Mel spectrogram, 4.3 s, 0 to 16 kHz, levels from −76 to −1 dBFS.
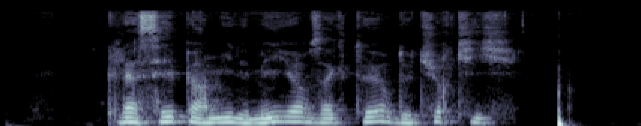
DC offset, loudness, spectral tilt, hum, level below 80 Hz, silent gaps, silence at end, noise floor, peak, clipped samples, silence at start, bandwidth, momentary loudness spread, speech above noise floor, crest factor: under 0.1%; -22 LUFS; -5.5 dB/octave; none; -36 dBFS; none; 0.5 s; -64 dBFS; -2 dBFS; under 0.1%; 0.7 s; 11.5 kHz; 11 LU; 43 dB; 20 dB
